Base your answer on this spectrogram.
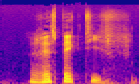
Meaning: respective (referencing two or more things as individuals)
- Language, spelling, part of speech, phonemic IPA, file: French, respectif, adjective, /ʁɛs.pɛk.tif/, Fr-respectif.ogg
